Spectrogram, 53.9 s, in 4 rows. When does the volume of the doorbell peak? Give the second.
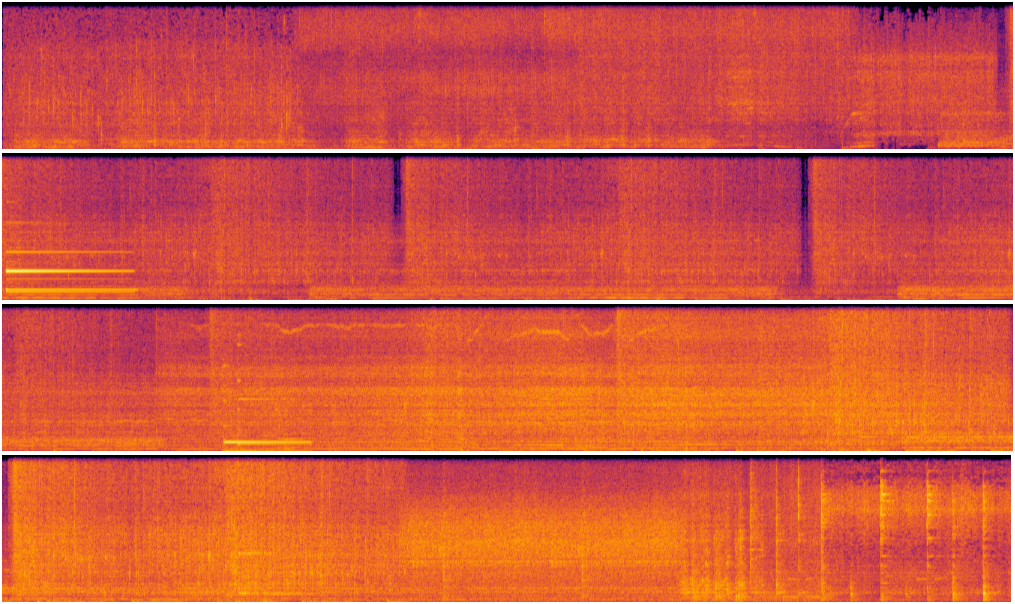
14 s.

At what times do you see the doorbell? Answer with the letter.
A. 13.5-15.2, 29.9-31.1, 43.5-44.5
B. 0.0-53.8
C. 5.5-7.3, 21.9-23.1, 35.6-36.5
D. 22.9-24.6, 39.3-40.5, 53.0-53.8
A.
